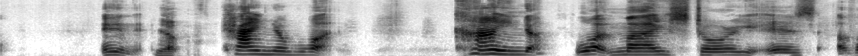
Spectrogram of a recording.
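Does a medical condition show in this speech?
Yes: cerebral palsy; present from birth, severe.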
